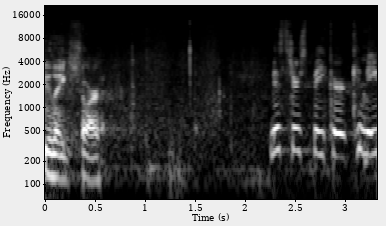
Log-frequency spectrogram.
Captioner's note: speaking French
